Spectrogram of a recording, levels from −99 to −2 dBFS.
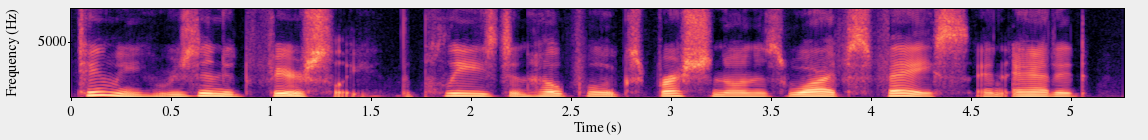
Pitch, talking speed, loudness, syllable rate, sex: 190 Hz, 160 wpm, -17 LUFS, 5.2 syllables/s, female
